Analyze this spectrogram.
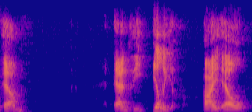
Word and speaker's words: ileum: just pronounced that way there are two parts in the body called the ileum the ileum is part of the small intestine and it is also part of the pelvic box I remember that from our skeletal system there pronounced the exact same way but the pelvic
